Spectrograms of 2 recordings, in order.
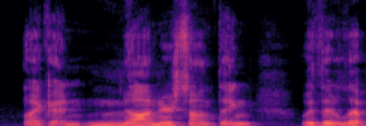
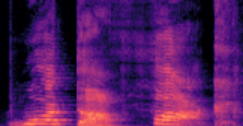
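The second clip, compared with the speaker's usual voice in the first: slow, drawn-out, much higher outraged "What the fuck"; stunned disbelief; 7 dB louder, much slower than usual. Retold or imitated. A stranger in the theater reacting to the abrupt ending, stunned. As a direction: let the disbelief stretch out.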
